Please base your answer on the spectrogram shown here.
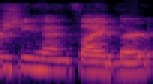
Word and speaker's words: Sheehan-Zeidler: And I always say her name wrong. Is it Zeidler? With an I, Zeidler. Zeidler. Okay. Sheehan-Zeidler.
